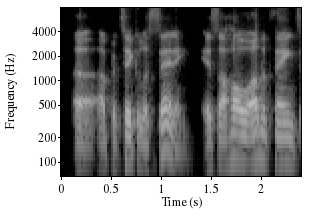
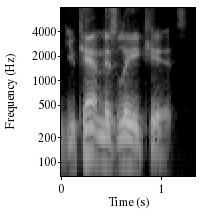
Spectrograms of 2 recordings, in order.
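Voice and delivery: usual speaking voice

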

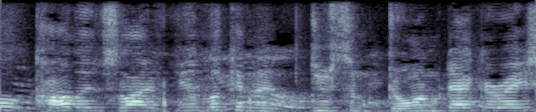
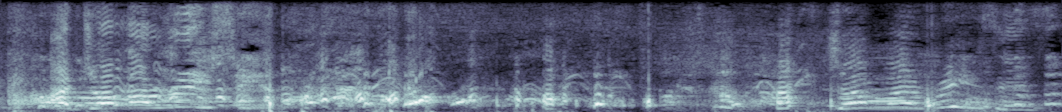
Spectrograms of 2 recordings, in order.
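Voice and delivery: laughing squeal; 12 semitones higher, 4 dB louder than usual. Real, not acted. Dropping snack from bunk.

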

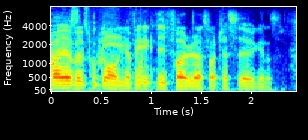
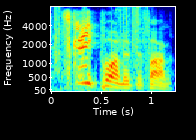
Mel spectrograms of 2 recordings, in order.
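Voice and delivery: loud; 3 semitones higher, 9 dB louder than usual. Real, not acted. Urging teammate loudly.

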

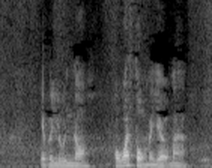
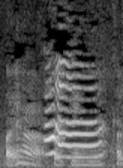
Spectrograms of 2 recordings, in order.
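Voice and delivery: cute high voice; 5 dB louder than usual. Pretend. Cute kawaii voice after kawaii talk.

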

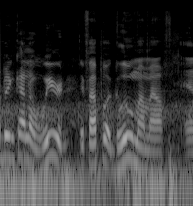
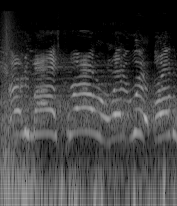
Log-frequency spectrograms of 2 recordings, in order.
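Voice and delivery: high, hyped-up shout; hype shout. Real, not acted. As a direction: yell it like launching the big test. Hypes the launch of the test.

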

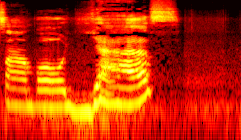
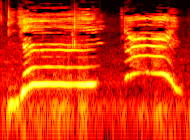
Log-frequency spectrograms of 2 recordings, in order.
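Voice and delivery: very high squealed yay; gleeful cheer. Real, not acted. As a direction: cheer in a tiny, piercing squeal. Cheering over gift received.

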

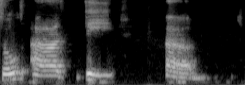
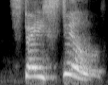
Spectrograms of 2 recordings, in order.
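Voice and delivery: loud, raised cry within a poem; declaimed shout; performed scream; 5 semitones higher, 8 dB louder than usual. A narrator's reading. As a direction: cry it out dramatically, short of a full scream. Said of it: "he screamed at time".

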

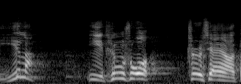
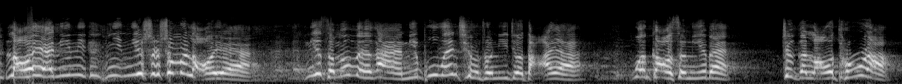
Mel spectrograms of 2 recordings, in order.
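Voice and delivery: very high, loud indignant outburst; indignant protest; 8 semitones higher, 7 dB louder than usual. Acted. Beaten pot seller protests to the magistrate, shrill and outraged. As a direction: jump up and shout your grievance.

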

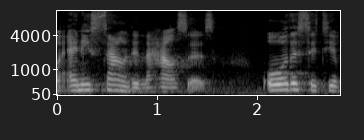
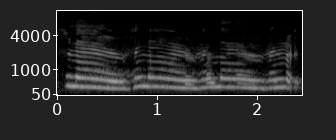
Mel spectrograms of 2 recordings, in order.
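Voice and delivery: high echo, softer each time, dying away; fading echo; 10 semitones higher, 5 dB quieter than usual. Shown as a demonstration. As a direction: let each hello fade like a cave echo. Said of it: "you might hear".

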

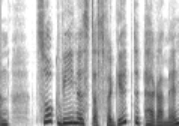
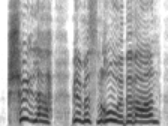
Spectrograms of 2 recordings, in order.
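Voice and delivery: much higher and louder, frantic plea; panicked pleading; 11 semitones higher, 5 dB louder than usual. A narrator's reading. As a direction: beg for calm while panicking. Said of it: "flehte Miss Schülerschreck so panisch". (panisch flehend, hoch und laut)

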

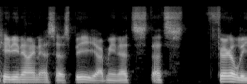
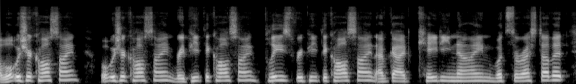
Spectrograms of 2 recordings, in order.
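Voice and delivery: high, impatient, repeated demands; whiny, exasperated radio operator; cranky operator; 8 semitones higher than usual. Retold or imitated. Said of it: "they get cranky about is like".

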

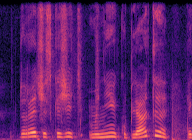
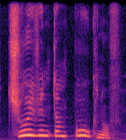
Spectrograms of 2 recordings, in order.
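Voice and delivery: mock; 8 semitones higher, 6 dB louder, slower than usual. Mocking enemy's noise.

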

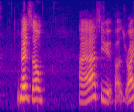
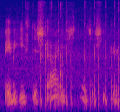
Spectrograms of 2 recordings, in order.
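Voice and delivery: whisper; 13 dB quieter than usual. Acted. Suspicious aside during hide and seek.

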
